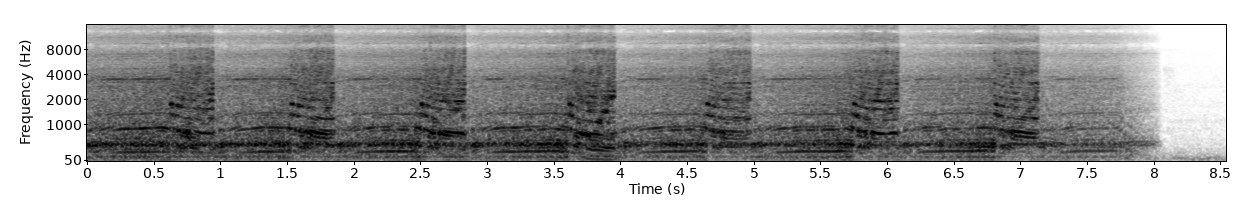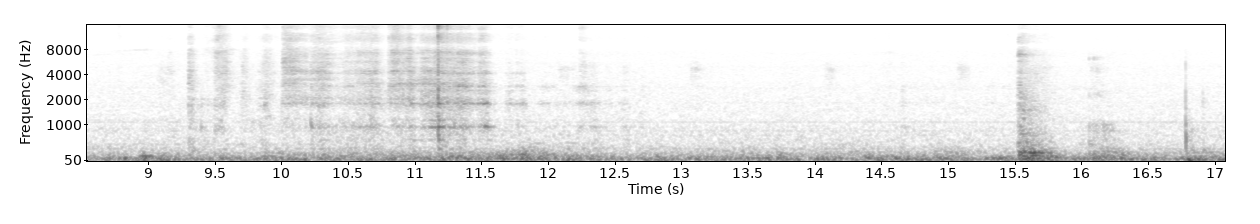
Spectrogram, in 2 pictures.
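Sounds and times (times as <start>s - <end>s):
thickness planer cutting: 0.0s - 8.0s.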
